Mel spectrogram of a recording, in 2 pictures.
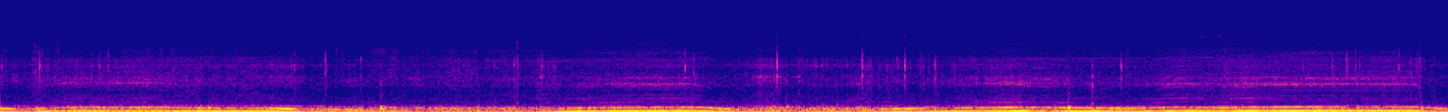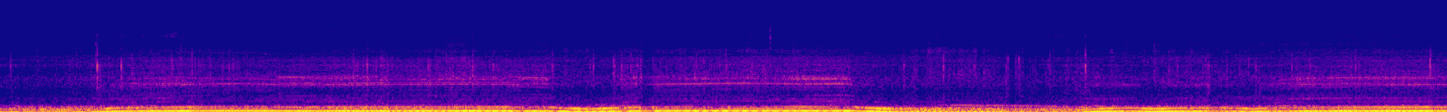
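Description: Small motorcycle or scooter engine heard from a camera mounted on the bike while riding laps, the revs climbing and holding down each straight, then dropping sharply as it slows for a corner, over and over, with wind rush across the microphone.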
